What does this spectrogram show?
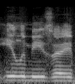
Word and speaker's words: Illumise: I'm using Illumise because that's how the anime pronounced it, and that's how I've known it for years.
